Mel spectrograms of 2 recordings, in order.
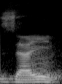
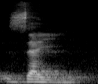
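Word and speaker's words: زاي: So, many people say zain. No. So, you pronounce it zay.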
